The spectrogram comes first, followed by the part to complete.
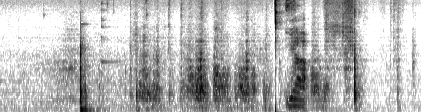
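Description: Hard objects handled on a tabletop: a few sharp clinks and knocks, starting about a second in, with lighter rattling between them.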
